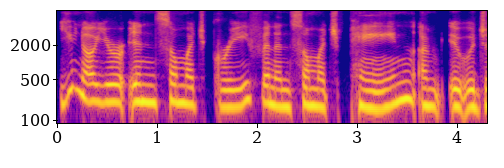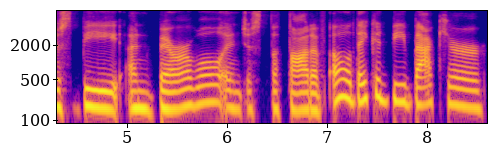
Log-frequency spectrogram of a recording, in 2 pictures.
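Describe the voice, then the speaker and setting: A woman's voice: on the low side, a little slow, few pauses, no room sound, studio quality. A woman chatting casually as host of a group discussion, putting questions to the others. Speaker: podcast host asking panel questions.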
